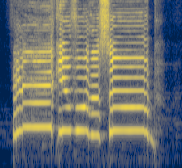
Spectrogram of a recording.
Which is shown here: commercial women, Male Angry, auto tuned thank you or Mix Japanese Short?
auto tuned thank you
